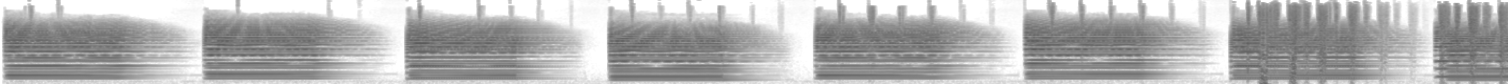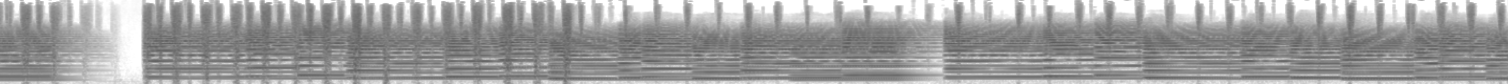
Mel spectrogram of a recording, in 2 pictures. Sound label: Fanfare; ChristmasTunes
